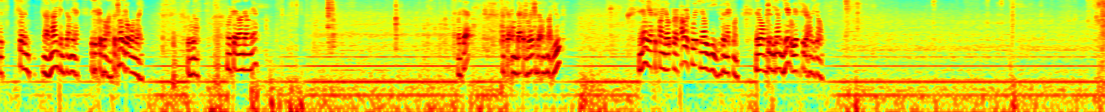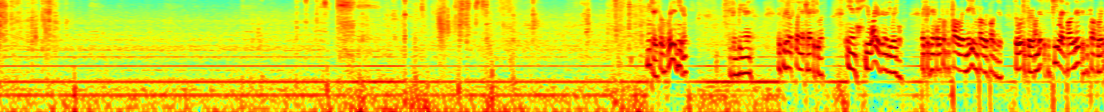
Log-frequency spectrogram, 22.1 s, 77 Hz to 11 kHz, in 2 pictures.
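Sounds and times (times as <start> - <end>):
hands rustling computer cables: 0.0 - 22.0
low electrical hum: 0.0 - 22.0.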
